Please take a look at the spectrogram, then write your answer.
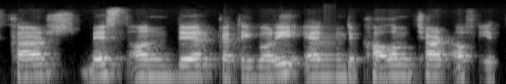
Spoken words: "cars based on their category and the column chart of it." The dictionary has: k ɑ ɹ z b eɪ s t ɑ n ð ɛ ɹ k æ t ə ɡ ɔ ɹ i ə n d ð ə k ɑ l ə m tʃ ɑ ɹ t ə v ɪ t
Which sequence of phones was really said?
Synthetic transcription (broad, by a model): k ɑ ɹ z b eɪ s t ɑ n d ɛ ɹ k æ t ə ɡ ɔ ɹ i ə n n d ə k ɑ l ə m tʃ ɑ ɹ t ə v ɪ t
